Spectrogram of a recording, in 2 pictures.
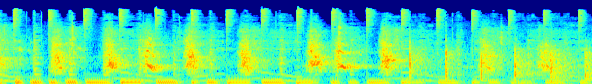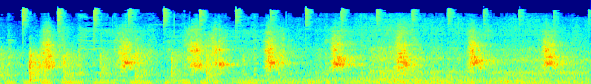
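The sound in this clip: A dog barks again and again as it is ordered into its kennel, many short, high yipping barks in a steady, bouncing rhythm over a low tonal backing.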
